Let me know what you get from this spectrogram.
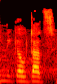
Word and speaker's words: Mikautadze: Renato Veiga, Pape Gueye y Mikautadze. – Muy bien, bueno. Muy buena. – Bien pronunciado.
